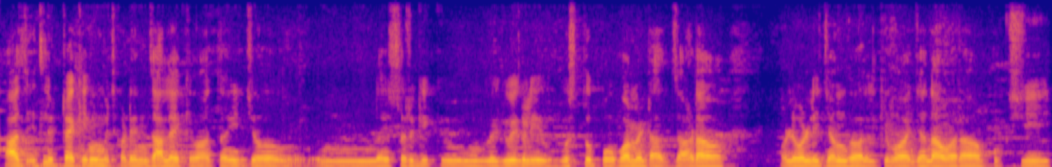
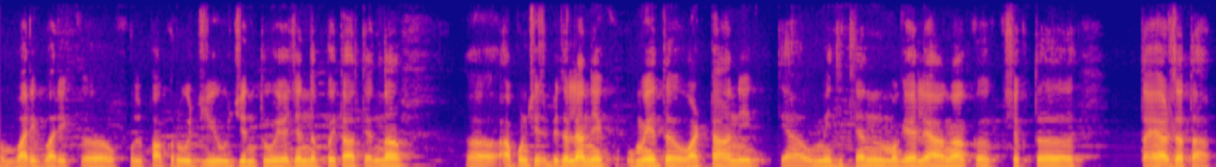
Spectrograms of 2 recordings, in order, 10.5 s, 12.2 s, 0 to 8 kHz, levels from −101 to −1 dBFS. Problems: none marked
